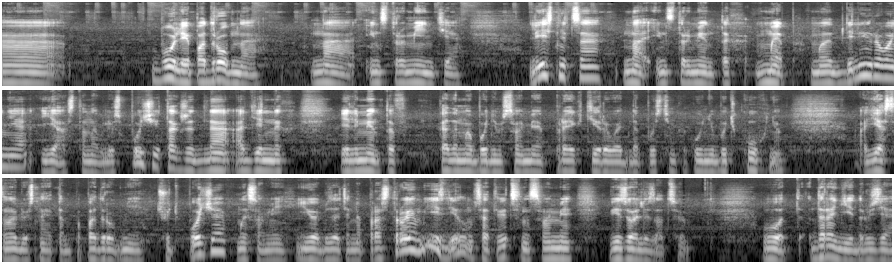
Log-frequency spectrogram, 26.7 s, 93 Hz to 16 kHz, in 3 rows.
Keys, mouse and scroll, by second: 2.2 scroll, 2.2 scroll down 3, 2.5 scroll, 2.6-3.5 scroll down 14, 3.5-6.9 scroll, 8.9 scroll, 9.2-9.7 scroll down 14, 24.8-25.4 scroll.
